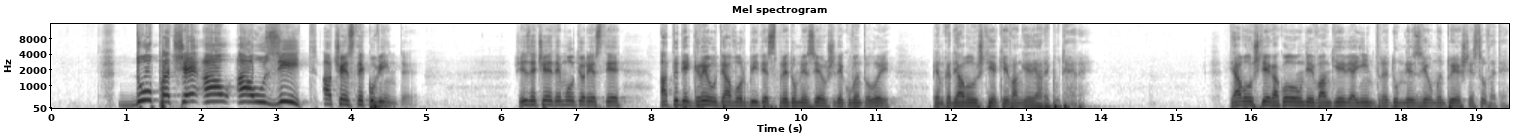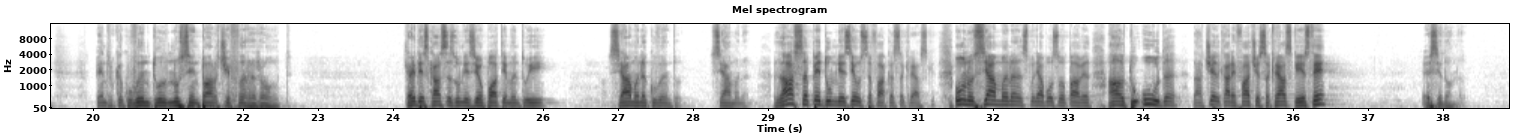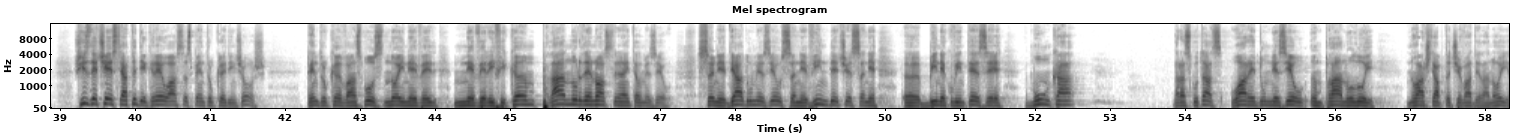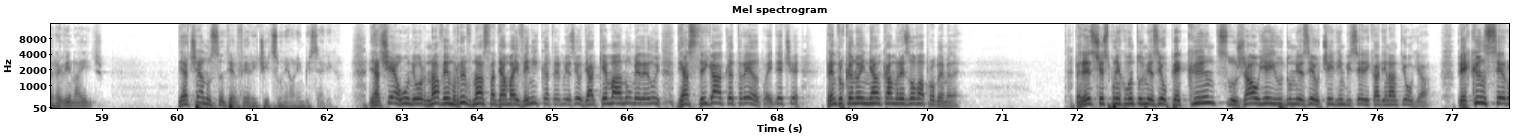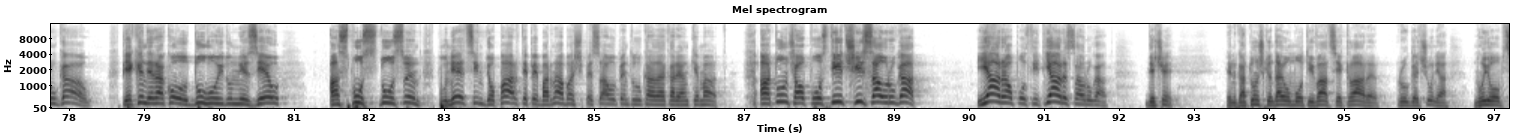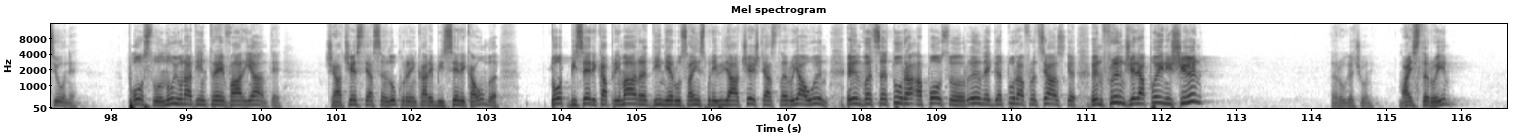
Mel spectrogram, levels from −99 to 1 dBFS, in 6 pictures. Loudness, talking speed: -26 LUFS, 145 wpm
